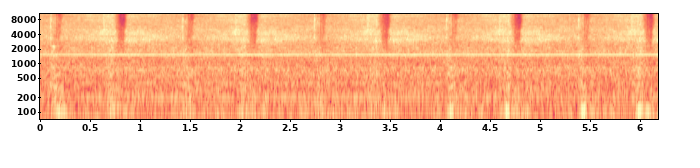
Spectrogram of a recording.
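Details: Epson Stylus Pro 4880 textile printer, first run after repair: steady hiss and whir, carriage reversing about every two-thirds of a second in an even pattern; normal printing.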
